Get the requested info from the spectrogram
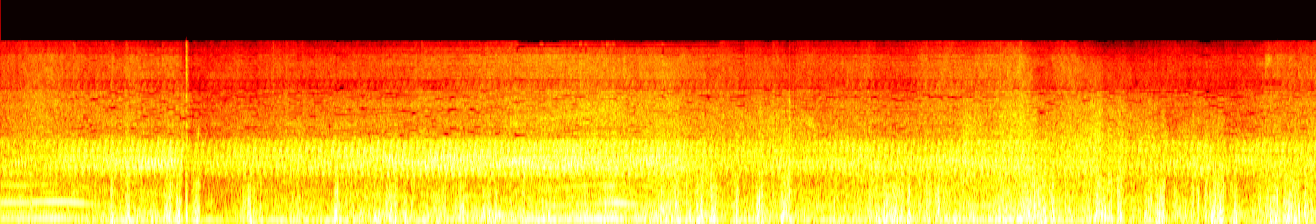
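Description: Engine and road noise of a vehicle driving at speed: a continuous low rumble with irregular knocks and a steady mid-pitched drone.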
